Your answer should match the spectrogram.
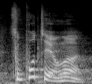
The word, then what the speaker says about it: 스포트: 그래서 넓은 범위를 감지해주는 녀석이라고 생각해 주시면 되고, 스포트형은 전에도 말씀드렸었죠. 스팟, 영어식인데 그냥 스포트 이렇게 읽는 거예요. 일본식 발음으로 와가지고. 스팟, 점, 국소적인 곳에 감지기를 감지하는 거예요.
